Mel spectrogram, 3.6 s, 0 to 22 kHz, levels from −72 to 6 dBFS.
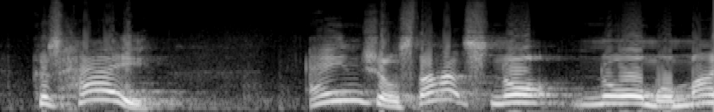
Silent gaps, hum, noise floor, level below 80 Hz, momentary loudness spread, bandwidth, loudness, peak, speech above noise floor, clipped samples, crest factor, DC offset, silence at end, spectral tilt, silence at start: none; none; -40 dBFS; -46 dBFS; 8 LU; 17 kHz; -9 LUFS; 0 dBFS; 31 dB; 0.2%; 10 dB; under 0.1%; 0 s; -6 dB/octave; 0.15 s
